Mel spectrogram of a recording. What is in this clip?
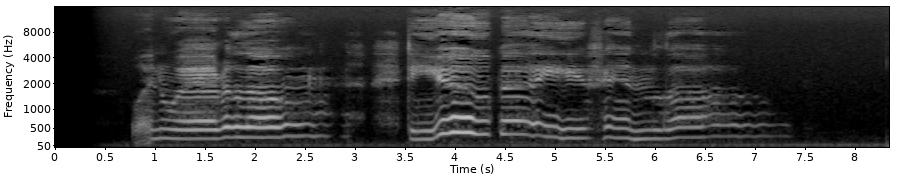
'Do you believe in love'
A female voice singing a line that could be used in a song. :) (Sorry for lack of detail, I'm pretty busy nowadays)
female, singing, voice, lyrics, vocal, girl, song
